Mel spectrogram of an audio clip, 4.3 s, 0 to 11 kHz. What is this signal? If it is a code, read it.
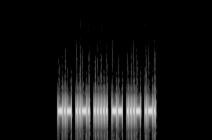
Morse code, heard as a keyed tone, about 40 wpm, 700 Hz. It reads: KF5MVR
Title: USA Call Signs - 6 Characters - 2x Character Spacing - 40wpm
